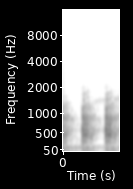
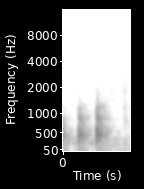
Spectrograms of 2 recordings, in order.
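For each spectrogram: First: solid centre block of a semi-hollow guitar. Second: hollow wing of a semi-hollow guitar body.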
